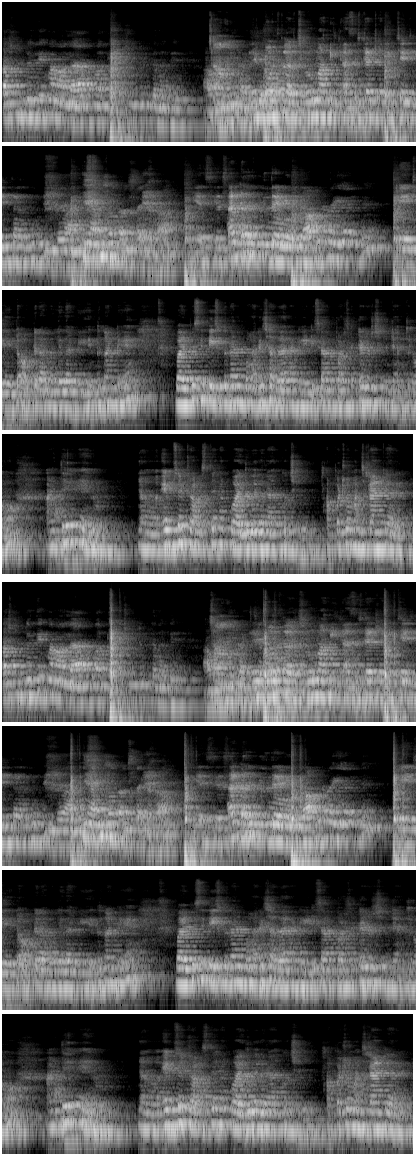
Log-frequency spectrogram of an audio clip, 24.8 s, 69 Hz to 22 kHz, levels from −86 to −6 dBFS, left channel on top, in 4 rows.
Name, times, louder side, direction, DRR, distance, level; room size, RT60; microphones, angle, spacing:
voice 1, 0.0-2.6 3.0-4.7 5.1-5.4 6.8-8.7 9.6-11.7 19.3-19.9, equal, 65° right, -3 dB, 2.2 m, -32 dB
sound 1, 1.6-2.0 3.9-4.3 5.7-6.1 7.2-7.6 8.9-9.4 10.5-11.0 12.1-12.5, right 5 dB, 85° right, 0.4 m, -30 dB
voice 2, 3.1-7.0 7.4-7.8 8.3-8.5 9.0-9.9 10.3-11.1 12.1-20.1 20.7-24.6, left 1 dB, 65° left, -2 dB, 2.0 m, -30 dB
8.9 x 7.6 x 2.3 m, 1.1 s
head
